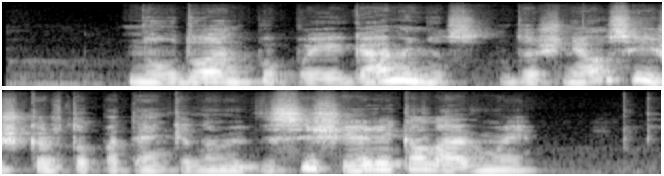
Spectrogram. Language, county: Lithuanian, Vilnius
